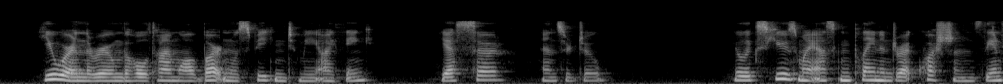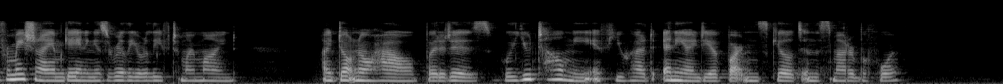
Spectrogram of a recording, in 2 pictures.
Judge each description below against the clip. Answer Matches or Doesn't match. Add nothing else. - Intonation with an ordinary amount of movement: Doesn't match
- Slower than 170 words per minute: Doesn't match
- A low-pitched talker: Doesn't match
